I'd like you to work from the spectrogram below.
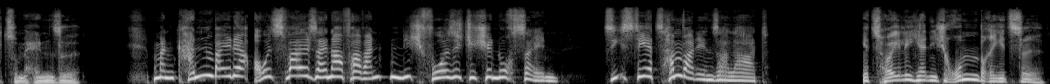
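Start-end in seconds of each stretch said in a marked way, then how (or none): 1.5-7.7 put-on very high, wailing girl voice; hammed-up weeping. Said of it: "Da weinte die Brezel". 8.6-10.5 lightly voiced, higher-pitched Hänsel; brother scolding. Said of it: "sprach Hänsel".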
